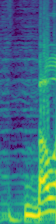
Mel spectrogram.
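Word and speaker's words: Beux: I doubt you've heard Bow and Boba.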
